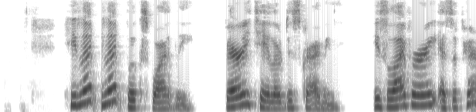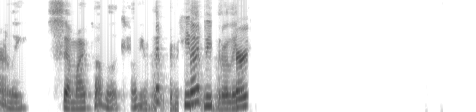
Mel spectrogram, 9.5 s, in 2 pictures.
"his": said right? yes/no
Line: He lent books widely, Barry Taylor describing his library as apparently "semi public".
yes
